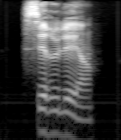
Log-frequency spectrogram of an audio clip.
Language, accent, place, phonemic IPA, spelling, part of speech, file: French, France, Lyon, /se.ʁy.le.ɛ̃/, céruléen, adjective / noun, LL-Q150 (fra)-céruléen.wav
- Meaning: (adjective) cerulean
